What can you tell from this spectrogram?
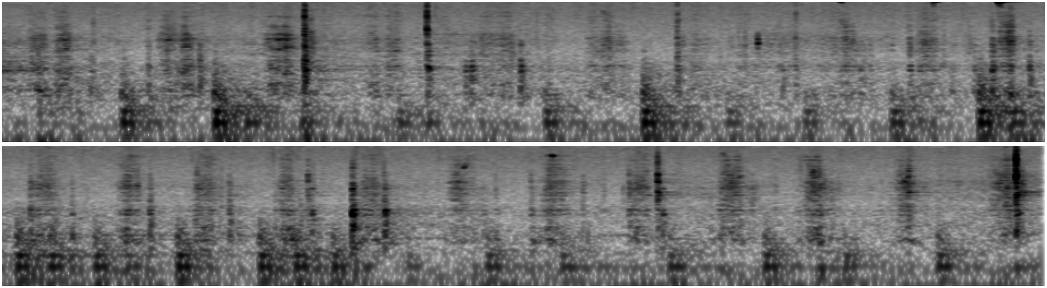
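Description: Hand hex driver turning and snugging a rearset's lower bolt: a run of irregular small clicks and light metal scraping as the tool works the fastener.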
